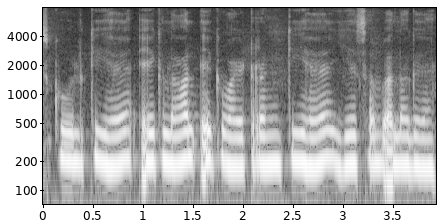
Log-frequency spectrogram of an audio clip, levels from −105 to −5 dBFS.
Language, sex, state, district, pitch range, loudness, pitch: Hindi, male, Bihar, Vaishali, 180-200 Hz, -13 LUFS, 190 Hz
